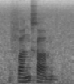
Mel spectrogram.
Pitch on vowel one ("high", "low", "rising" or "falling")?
rising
